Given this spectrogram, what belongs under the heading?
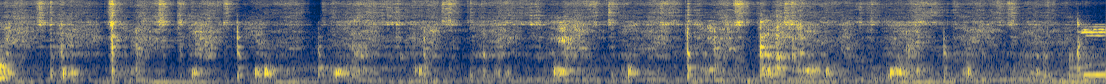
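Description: Green gram dry-roasting in a pressure cooker, stirred continuously so the grains rattle and a spoon scrapes rhythmically against the metal pot, close and loud with a faint sizzle underneath.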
